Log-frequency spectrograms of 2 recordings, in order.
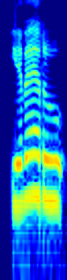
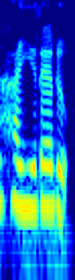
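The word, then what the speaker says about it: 入れる: Tapi kalau misalkan di belakang kanji ini ada ditambahin re, ru, berarti ini dibacanya ireru, bukan haireru ya.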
